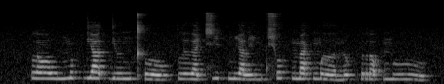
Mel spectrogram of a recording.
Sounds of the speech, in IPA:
p l ɔː˧ w m o˥˩ k̚ j a˥˩ t̚ j ɯ˧ ŋ tʰ oː˩˦ w k l ɯ˨˩ a̯ t͡ɕ i˥˩ t̚ m i˨˩ a̯ l i˨˩ n t͡ɕʰ o˥˩ k̚ m a˦˥ k̚ m ɤː˨˩ n o˥˩ k̚ r ɔ˦˥ ʔ m uː˥˩

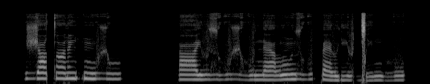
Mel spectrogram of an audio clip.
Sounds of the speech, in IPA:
ʒ e˦ tˤ ũ˦ ɾ ĩ˦ p ũ˦ v ʒ u˦ | ʕ e˨ v z ṳ˨ v ʒ o̤˨ v n æ˨ lˠ ũ˦ z ṳ˦ v p æ˨ v ɾʲ e˨ v ɡ͡ǀ e˨ ŋ o̤˨˦ v

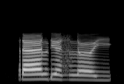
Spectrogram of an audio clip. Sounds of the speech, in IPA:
ɾ æ l ɾʲ ɛ z l œ j

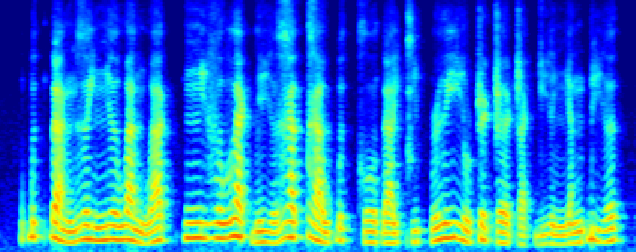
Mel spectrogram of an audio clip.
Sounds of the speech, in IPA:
ɓ ə˦˥ k̚ ɗ a˨˩˦ ŋ ɣ ə˧ j ɲ əː˧ w a˨˩ n w a˦˥ k̚ | ɲ i˧ v ə˧˥ w l a˨˩ k̚ l i˨˩˦ ə̯ ɣ a˦˥ t̚ ɣ a˨˩˦ w ɓ ə˨˩ k̚ x o˨˩ ɗ a˨˩ j c i˨˩ p̚ ɹ ɨ˧ j i˨˩˦ w ʈ ɨ˨˩˨ ʈ əː˨˩ ʈ a˨˩ k̚ ɣ i˨˩ ə̯ ɲ a˧˥ n ɓ i˧˥ ə̯

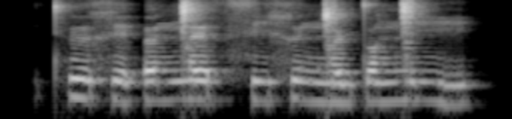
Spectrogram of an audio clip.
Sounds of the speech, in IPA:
t̪ʰ ʏ x e ʔ œ ŋ͡ǀ ɛ θ s i x ʏ ŋ͡ǀ œ ɳ t̪ ɔ ŋ͡ǀ i

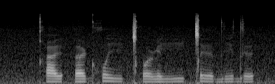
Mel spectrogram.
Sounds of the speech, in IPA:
qʰ ɪː h ɜ ɖ χʷ iː ǀʰ o ɳ iː ǀ ɪː d̪ i d ɪ

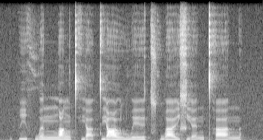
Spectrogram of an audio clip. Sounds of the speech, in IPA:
p i˥˩ f w ə˥ n n̪ ɑ˥˩ ŋ t̪ʰ j ä̰˨˩ t̪ j ɑ˥˩ ʊ̯ l w e˧˥ ɪ̯ t͡sʰ w a˥ ɪ̯ ɕ j ɛ˧˥ n t̪ʰ a˥ n

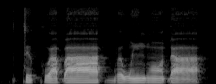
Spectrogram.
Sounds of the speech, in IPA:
t ɨ˧ kʷ a˨ ɓ aː˦ | b ə˨ w ĩ˧ ɡ ɔ̃˨ ɗ a˨

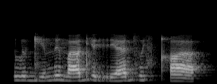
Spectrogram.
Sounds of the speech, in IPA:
l ɯ ɡʲ e m ɾ e m a dʲ æ rʲ æ d͡z u sʲ qʰ a

